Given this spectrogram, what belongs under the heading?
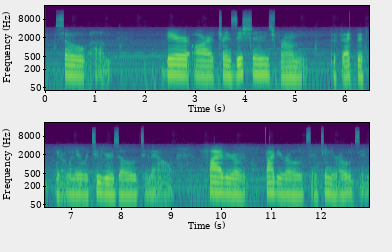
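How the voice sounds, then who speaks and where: Very slowly and with long, frequent pauses, a woman talks in a very deep, low voice with flat, monotone intonation over noticeable background noise. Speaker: podcast host; parent. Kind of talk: casual podcast intro talk.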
